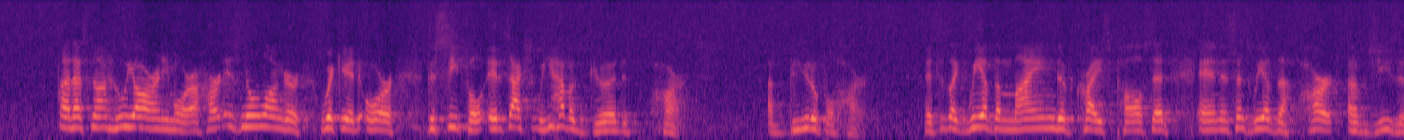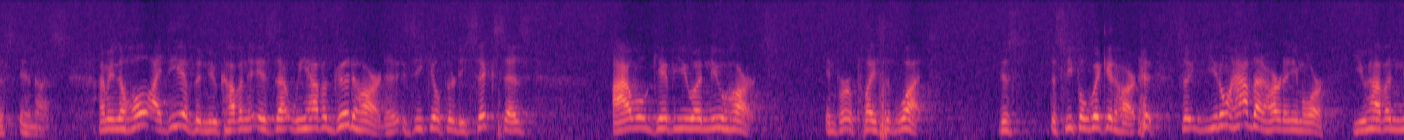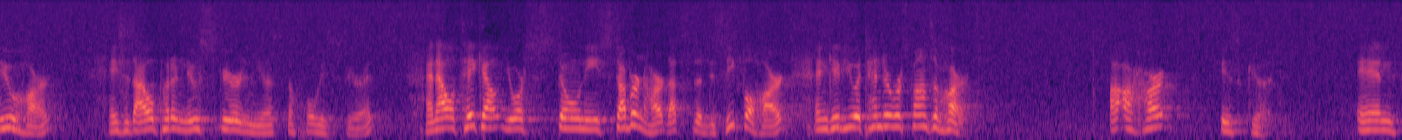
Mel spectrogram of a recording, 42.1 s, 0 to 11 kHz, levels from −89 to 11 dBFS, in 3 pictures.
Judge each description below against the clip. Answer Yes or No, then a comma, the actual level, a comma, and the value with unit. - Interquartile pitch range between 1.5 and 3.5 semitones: No, average, 4.7 semitones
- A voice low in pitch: No, medium, 180 Hz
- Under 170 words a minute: No, average, 190 wpm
